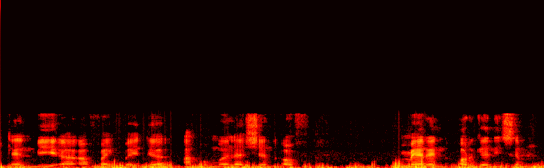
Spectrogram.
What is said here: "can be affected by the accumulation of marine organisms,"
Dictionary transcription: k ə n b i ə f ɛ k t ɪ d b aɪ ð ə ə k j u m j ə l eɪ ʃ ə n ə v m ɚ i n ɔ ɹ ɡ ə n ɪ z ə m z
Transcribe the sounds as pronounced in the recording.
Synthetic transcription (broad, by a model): k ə n b i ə ɑ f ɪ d b aɪ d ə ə k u m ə l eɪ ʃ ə n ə f m ɚ i n ɔ ɹ ɡ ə n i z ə m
